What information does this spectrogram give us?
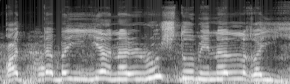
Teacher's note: قاف کو موٹا پڑھیں گے، قاف کو تا سے ملائیں گے، دال نہیں پڑھیں گے، دال مرج ہو جائے گا تا میں، چونکہ دونوں کا مخرج ایک ہے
